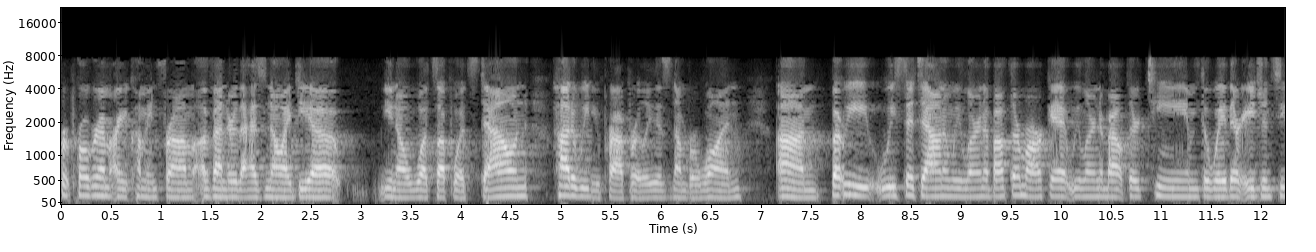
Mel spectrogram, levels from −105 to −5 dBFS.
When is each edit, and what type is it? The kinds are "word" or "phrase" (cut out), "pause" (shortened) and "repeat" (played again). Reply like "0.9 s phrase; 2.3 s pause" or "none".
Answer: 5.3 s word; 7.8 s word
